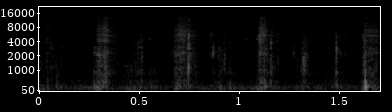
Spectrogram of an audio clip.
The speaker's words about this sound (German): Also er beißt nochmal ab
